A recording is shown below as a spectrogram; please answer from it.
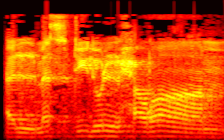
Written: Al-Masjid Al-Haram

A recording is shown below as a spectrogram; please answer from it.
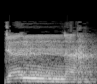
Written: Jannah

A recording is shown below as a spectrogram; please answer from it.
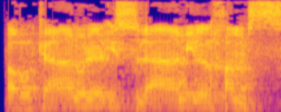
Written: Five Pillars of Islam

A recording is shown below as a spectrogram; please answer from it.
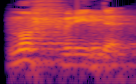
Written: Mufrid

